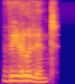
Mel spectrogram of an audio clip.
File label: "virulent", Indian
